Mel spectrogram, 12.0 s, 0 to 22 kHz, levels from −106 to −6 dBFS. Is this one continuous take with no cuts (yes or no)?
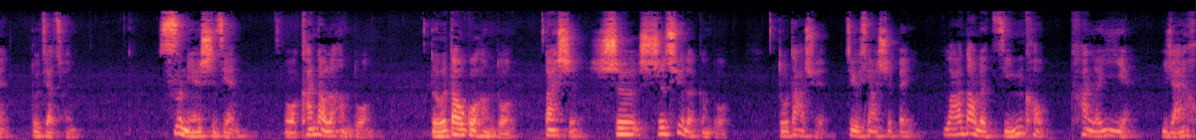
no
